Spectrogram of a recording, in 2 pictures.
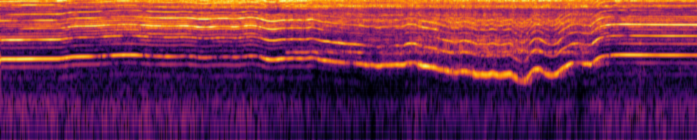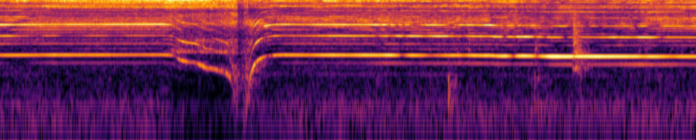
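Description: High-speed die grinder spinning an EZ Thread diamond rotary thread file against the damaged threads of a steel crankshaft, cleaning up the thread lead-in. It gives a steady high whine that sags in pitch for a couple of seconds about four seconds in, then climbs back. About nine seconds in it briefly drops away and spins back up.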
